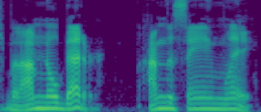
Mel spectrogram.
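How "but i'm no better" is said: usual speaking voice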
